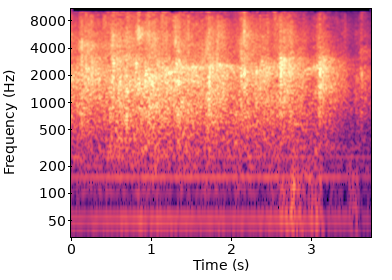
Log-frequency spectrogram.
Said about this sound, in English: Good man. Give him a clap.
